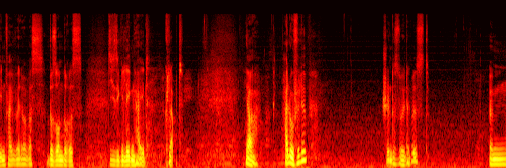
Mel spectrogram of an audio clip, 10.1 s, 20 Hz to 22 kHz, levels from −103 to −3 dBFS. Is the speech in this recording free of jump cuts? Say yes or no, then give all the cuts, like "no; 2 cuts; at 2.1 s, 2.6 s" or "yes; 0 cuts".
no; 3 cuts; at 2.1 s, 3.3 s, 8.2 s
